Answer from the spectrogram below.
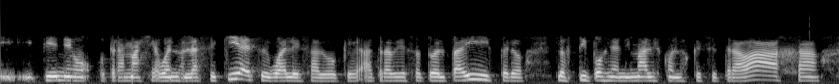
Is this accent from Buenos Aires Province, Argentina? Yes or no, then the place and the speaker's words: no; Santiago del Estero, Argentina; also born or lived in Buenos Aires; Uy, santiagueña. De venida en Porteña y ahora sureña.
